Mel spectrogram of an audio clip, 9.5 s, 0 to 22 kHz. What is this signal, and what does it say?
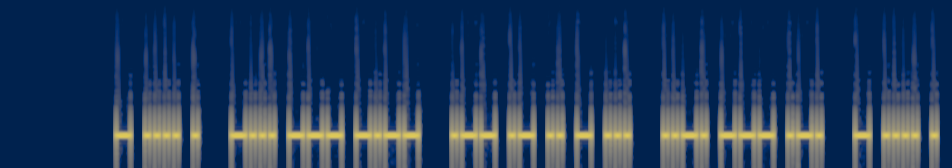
Morse code, heard as a keyed tone, about 25 wpm, 700 Hz. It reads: THE BOY WAITS FOR THE
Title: Additional Easy Phrases 25wpm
